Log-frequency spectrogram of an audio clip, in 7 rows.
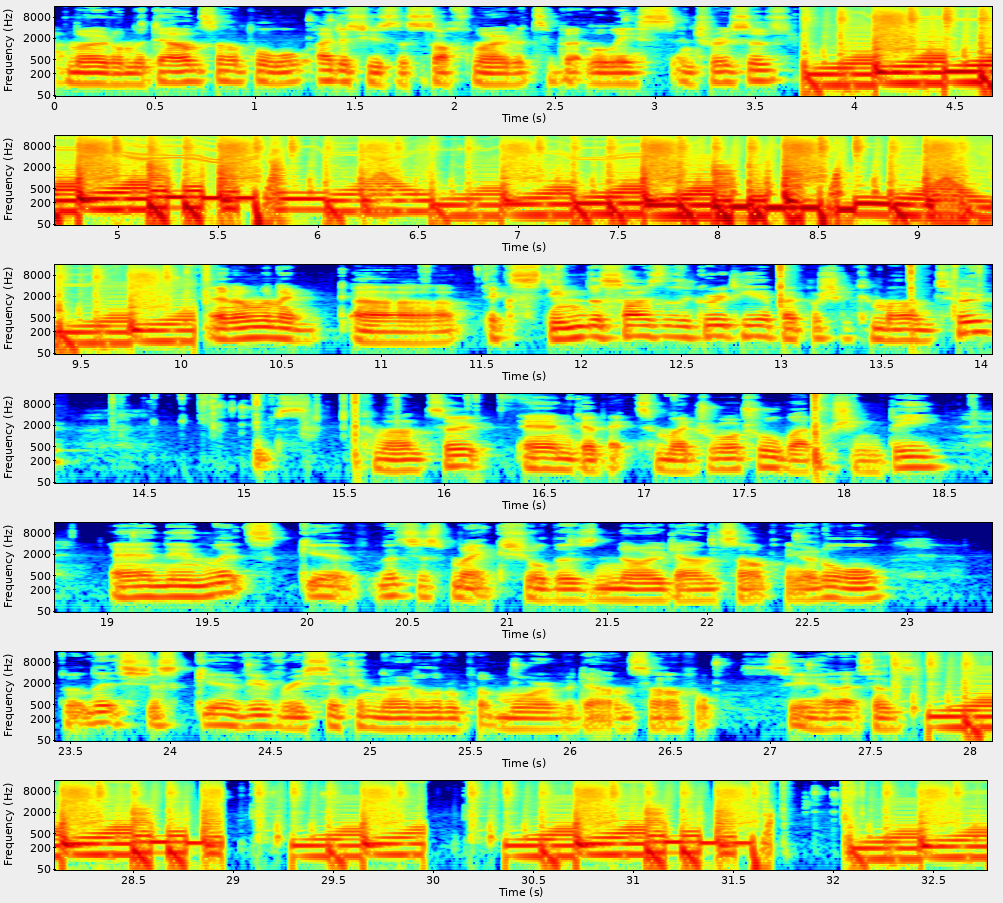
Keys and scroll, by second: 3.7 space, 10.0 space, 13.6 super+2, 15.5 super+2, 17.8 b, 27.6 space, 31.4 b.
